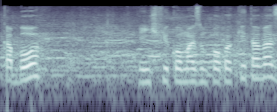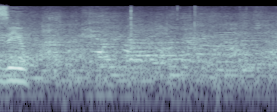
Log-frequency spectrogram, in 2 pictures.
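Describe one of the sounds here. A crowd of men and women chatters in the background outdoors.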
